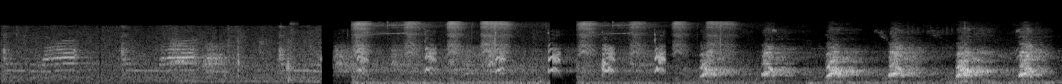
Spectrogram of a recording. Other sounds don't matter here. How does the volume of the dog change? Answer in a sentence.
The loudness of the dog goes up.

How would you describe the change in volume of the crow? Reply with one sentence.
The volume of the crow goes down.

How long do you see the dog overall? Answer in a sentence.
You can hear the dog for 9 seconds altogether.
